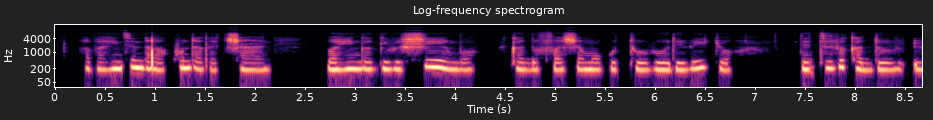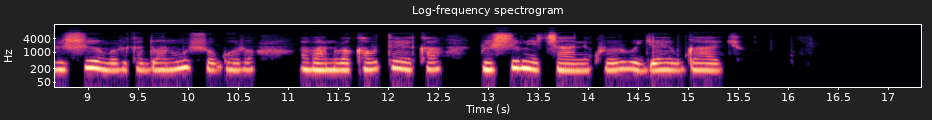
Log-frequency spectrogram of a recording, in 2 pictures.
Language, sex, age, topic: Kinyarwanda, female, 18-24, agriculture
